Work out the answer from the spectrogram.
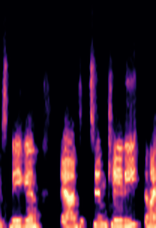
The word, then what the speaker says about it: Keady: yes okay okay because well our spellings are similar but the pronunciations are way different so megan and katie don't forget that you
